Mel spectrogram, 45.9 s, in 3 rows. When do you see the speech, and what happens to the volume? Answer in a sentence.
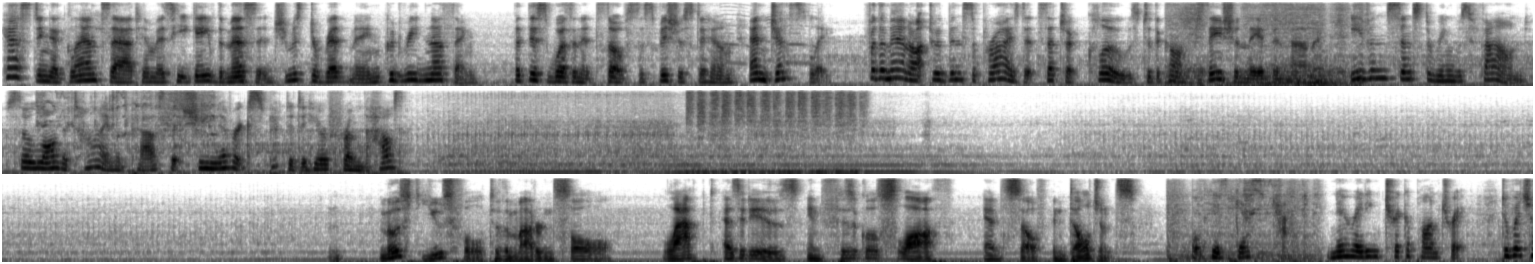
The speech can be heard from 0.0 to 19.3 s, at a steady volume; and from 33.9 to 45.8 s, at a steady volume.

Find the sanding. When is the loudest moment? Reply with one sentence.
The volume of the sanding peaks at 13 seconds.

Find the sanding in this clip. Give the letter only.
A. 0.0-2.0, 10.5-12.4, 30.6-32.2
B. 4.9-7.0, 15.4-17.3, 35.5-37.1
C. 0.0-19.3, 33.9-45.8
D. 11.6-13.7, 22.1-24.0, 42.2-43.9
D.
